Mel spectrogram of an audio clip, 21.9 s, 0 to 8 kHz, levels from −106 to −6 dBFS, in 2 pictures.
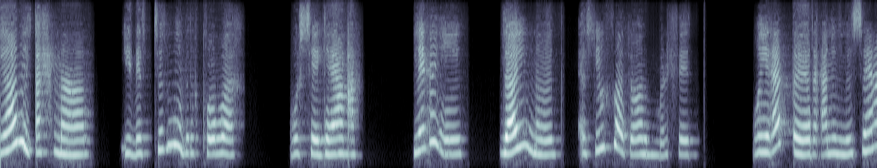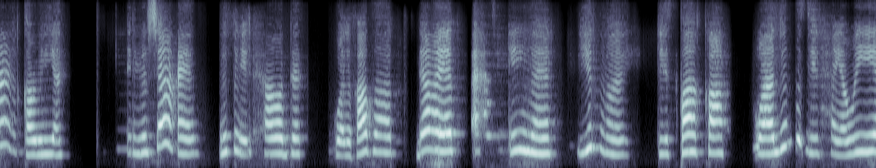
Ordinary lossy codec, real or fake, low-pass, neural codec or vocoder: none; fake; none; codec, 16 kHz, 0.5 kbps, X-Codec, HuBERT features, trained on general audio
